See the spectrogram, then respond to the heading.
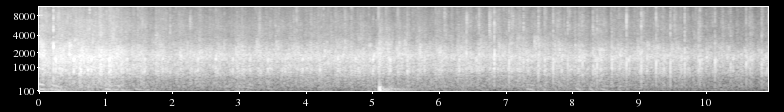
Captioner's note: applause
